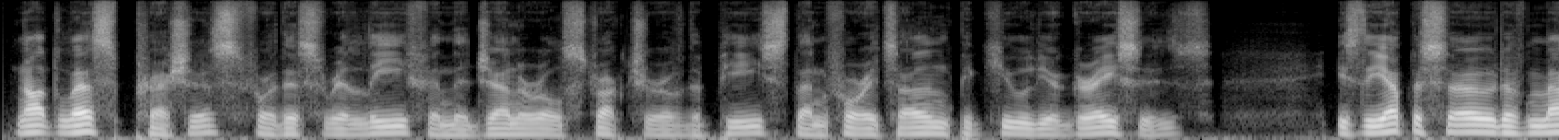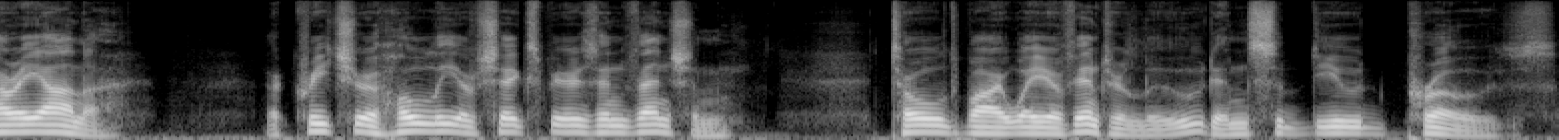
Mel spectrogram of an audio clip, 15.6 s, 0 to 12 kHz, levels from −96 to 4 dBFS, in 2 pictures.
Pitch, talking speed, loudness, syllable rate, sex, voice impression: 105 Hz, 145 wpm, -18 LUFS, 4.9 syllables/s, male, very masculine, slightly old, very thick, very tensed, very powerful, bright, slightly soft, slightly muffled, fluent, raspy, cool, intellectual, refreshing, very sincere, very calm, very friendly, reassuring, very unique, elegant, very wild, sweet, very lively, kind, slightly intense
